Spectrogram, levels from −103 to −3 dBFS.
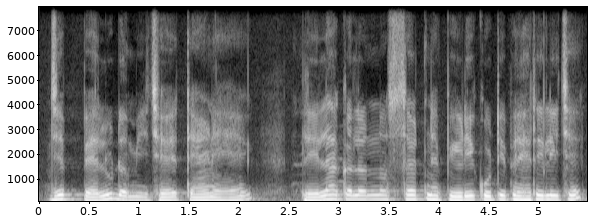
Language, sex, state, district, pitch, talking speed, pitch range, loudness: Gujarati, male, Gujarat, Valsad, 165 Hz, 155 wpm, 145-175 Hz, -12 LUFS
